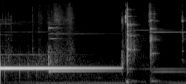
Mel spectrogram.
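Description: A Wyze Doorbell V2 chime rings out as a long sustained electronic tone that steps down in pitch, followed by a couple of short clunky clicks near the end, clear and alone with no talking.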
